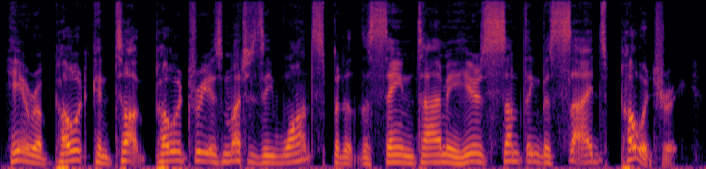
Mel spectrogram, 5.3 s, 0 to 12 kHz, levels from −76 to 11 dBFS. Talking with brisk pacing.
Yes: fast, 240 wpm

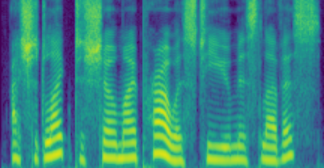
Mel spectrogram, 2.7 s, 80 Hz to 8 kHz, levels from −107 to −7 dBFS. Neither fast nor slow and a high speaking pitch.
No: fast, 245 wpm; high, 200 Hz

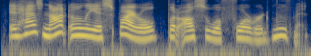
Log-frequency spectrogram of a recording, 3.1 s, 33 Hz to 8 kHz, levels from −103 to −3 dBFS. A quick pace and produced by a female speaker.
Yes: fast, 210 wpm; female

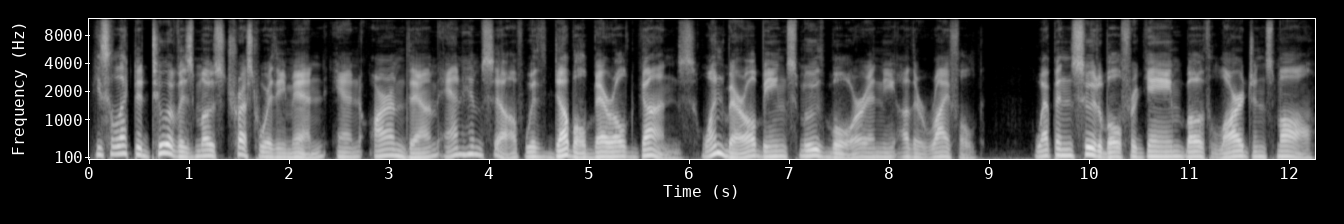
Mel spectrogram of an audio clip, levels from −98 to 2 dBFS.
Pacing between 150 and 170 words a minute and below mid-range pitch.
Yes: average, 165 wpm; low, 115 Hz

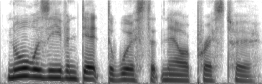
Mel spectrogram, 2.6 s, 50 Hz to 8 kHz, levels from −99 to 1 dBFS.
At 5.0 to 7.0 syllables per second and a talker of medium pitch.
Yes: 5.4 syllables/s; medium, 175 Hz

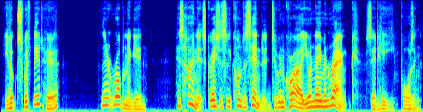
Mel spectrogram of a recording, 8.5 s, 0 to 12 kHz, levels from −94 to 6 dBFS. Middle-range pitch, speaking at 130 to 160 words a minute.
Yes: medium, 145 Hz; average, 155 wpm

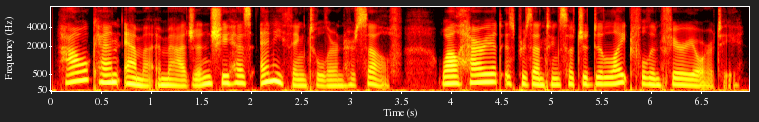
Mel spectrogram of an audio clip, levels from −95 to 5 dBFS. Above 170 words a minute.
No: average, 165 wpm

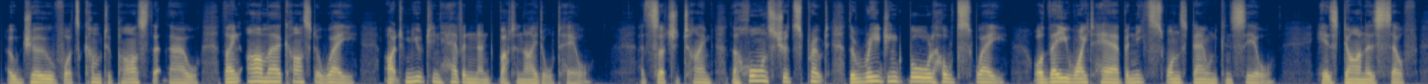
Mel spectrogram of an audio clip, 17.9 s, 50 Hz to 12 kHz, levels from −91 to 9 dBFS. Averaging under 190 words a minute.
Yes: average, 150 wpm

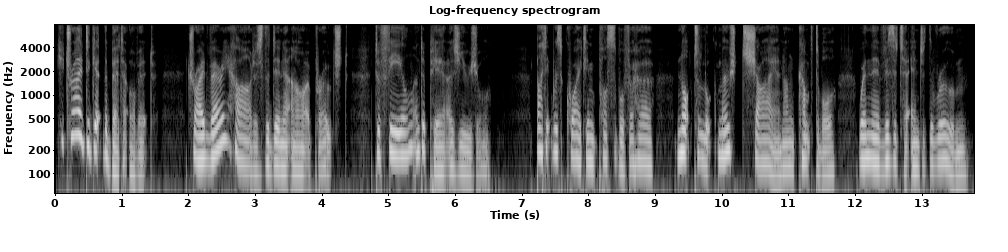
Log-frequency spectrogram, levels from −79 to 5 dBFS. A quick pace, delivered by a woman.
No: average, 185 wpm; female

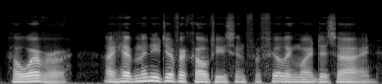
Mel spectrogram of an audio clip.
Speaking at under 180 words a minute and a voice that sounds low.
Yes: average, 140 wpm; low, 120 Hz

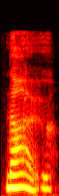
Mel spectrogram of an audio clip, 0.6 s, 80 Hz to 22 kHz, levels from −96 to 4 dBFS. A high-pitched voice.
Yes: high, 240 Hz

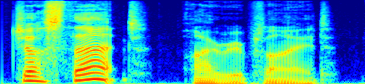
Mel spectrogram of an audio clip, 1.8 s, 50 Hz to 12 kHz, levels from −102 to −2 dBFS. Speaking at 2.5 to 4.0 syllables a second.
Yes: 3.5 syllables/s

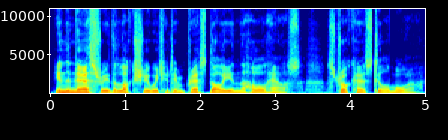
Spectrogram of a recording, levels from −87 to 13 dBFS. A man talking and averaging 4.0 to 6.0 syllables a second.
Yes: male; 5.7 syllables/s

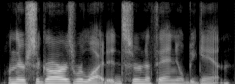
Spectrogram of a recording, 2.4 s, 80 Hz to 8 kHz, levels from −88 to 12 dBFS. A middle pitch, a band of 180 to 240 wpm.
Yes: medium, 165 Hz; fast, 205 wpm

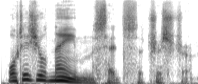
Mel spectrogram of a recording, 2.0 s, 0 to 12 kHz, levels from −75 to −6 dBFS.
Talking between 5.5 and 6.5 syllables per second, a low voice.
No: 4.3 syllables/s; low, 125 Hz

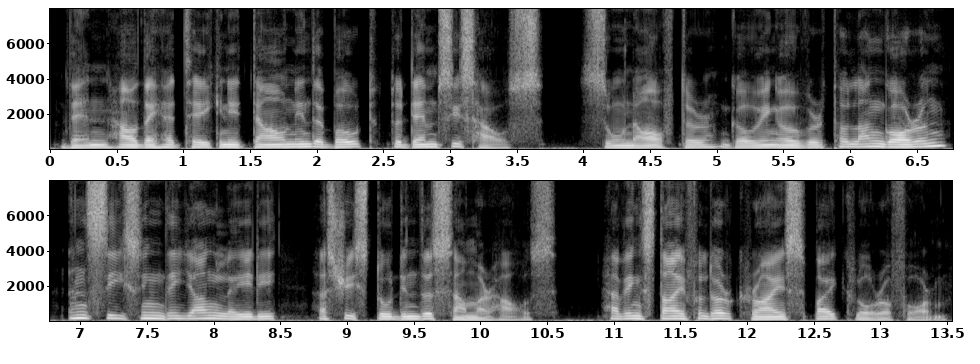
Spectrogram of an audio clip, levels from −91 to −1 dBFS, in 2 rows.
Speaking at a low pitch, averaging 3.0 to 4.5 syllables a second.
Yes: low, 130 Hz; 4.3 syllables/s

